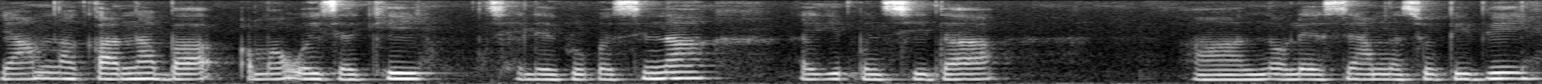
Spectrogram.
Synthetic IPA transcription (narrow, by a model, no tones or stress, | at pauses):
jamnakanaba̰ːmaojzakʰisʰeleɡɾupasinaːjɡipunsida | nɔlesjamnasupibi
